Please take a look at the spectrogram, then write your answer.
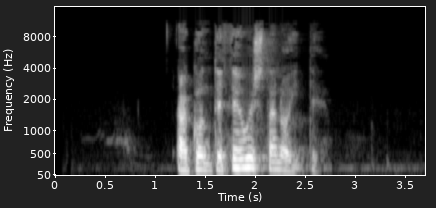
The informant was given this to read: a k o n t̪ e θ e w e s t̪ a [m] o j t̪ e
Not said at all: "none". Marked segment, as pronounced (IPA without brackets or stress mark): n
